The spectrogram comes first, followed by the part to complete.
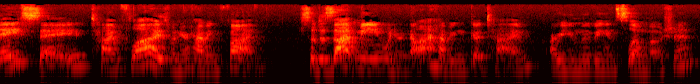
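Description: A woman with an American accent and an ordinary speaking voice talks at a moderate pace and medium pitch, with big swings in loudness. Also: ordinary pitch variation. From Washington state, US. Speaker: podcast co-host, grad student. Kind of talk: scripted reading of prepared topic; casual chat.

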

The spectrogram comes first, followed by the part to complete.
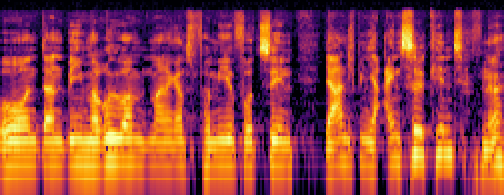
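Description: A man talks in an unremarkable speaking voice at a fairly high pitch. His pace is moderate and his intonation fairly even. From Brazil (Recife). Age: 50s. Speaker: pastor. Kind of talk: sermon.

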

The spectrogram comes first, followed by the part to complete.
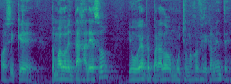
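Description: At a fairly quick pace, a man talks with fairly low pitch and ordinary pitch variation, with audible room echo around him. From Mexico City. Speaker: American football player. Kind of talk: interview.

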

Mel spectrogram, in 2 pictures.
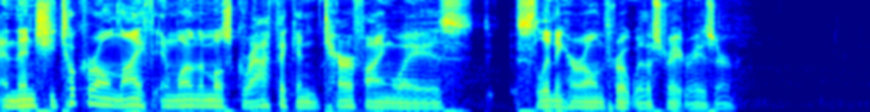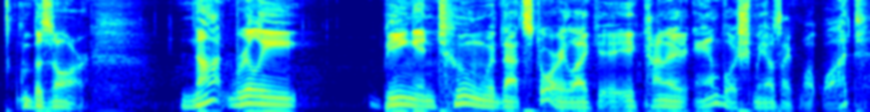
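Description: A man with a fairly low pitch speaks at a moderate pace in an animated tone with lively intonation, on a very clean recording with a silent background. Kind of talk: casual chat, ghost story telling. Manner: animated, jokey, storytelling.

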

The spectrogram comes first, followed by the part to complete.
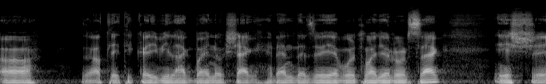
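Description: Very deep and low in pitch, a man speaks at a fairly slow pace. The recording is very clean with a silent background. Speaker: panel chair and moderator. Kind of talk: formal conference moderating. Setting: conference hall.

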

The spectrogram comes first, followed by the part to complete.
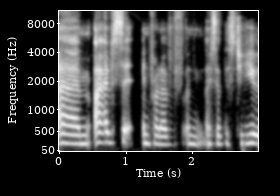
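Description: A woman speaks in an American accent. Her pitch is fairly high. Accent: London with American touches. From West London. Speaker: radio presenter and content producer. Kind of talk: casual interview.

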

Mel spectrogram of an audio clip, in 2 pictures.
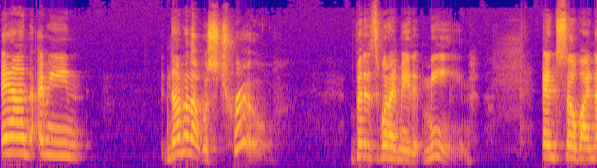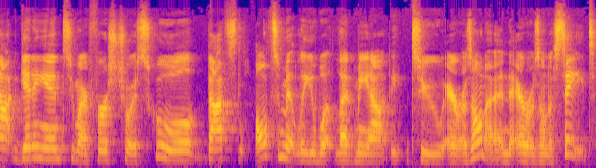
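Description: This woman's pitch is fairly high. It swings very widely. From Pittsburgh, US. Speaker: life coach and podcast host. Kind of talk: casual interview chat.

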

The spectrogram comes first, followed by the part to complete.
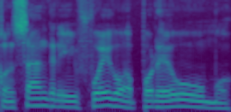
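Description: Speaking with a Korean accent at a fairly slow pace, a man has a dark, mellow tone and ordinary pitch variation. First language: Korean (speaking Spanish). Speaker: pastor. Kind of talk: radio interview.

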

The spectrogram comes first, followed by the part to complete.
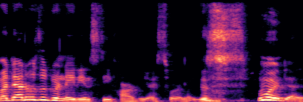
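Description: In a very clean recording with a silent background, a woman with an American accent talks fairly quickly at a fairly low pitch. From US, New York (Brooklyn). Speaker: podcaster. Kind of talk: casual chat. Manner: loud.

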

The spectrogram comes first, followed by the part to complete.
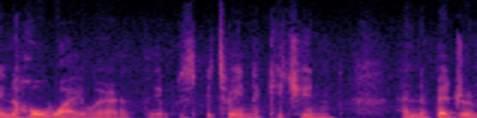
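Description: The intonation is monotone and flat, at a moderate pace. Noticeable background noise runs underneath. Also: man. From Bosnia and Herzegovina, moved to UK as child. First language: Bosnian. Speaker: business owner. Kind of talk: interview.

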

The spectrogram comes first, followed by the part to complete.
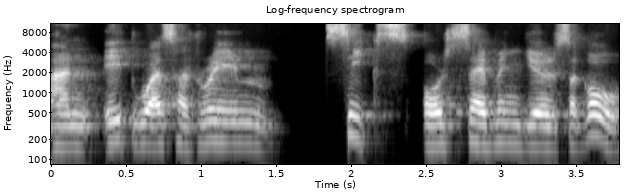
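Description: Against a quiet background, a woman with a Spanish accent and a medium pitch speaks at a very slow pace. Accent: Spanish-speaking accent in English. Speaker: podcast host. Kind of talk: interview. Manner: halting.

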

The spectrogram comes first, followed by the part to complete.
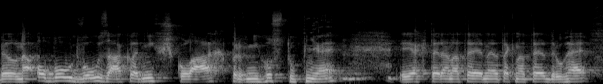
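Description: Over noticeable background noise, a man talks at a moderate pace and a medium pitch. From Czechia, Vysočina region (Humpolec). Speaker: radio presenter and DJ. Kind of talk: casual interview chat.

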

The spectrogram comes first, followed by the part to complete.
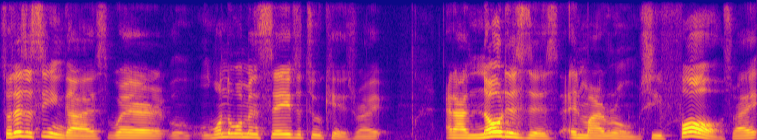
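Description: An unremarkable speaking voice from a man, fairly high in pitch, with lively intonation, a moderate pace and big swings in loudness. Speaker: podcast co-host. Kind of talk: casual banter, movie review. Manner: joking, interrupting.

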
